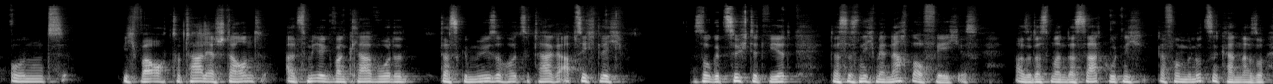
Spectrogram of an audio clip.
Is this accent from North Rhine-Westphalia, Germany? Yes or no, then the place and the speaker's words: yes; Dortmund, North Rhine-Westphalia, Germany; Ich komme ja aus Dortmund, ich bin auch ein absolutes Stadtkind.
